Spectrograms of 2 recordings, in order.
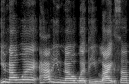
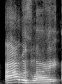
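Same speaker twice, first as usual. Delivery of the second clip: ordinary talk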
